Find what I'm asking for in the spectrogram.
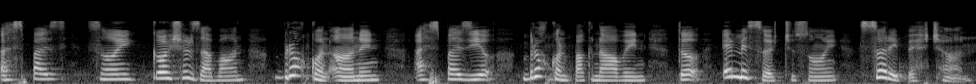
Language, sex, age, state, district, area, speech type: Kashmiri, female, 18-30, Jammu and Kashmir, Bandipora, rural, spontaneous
